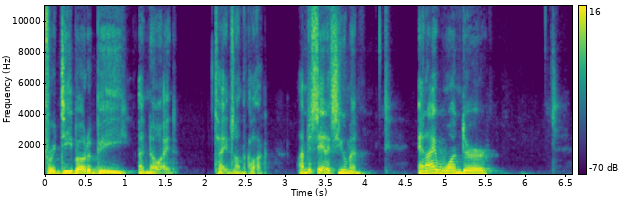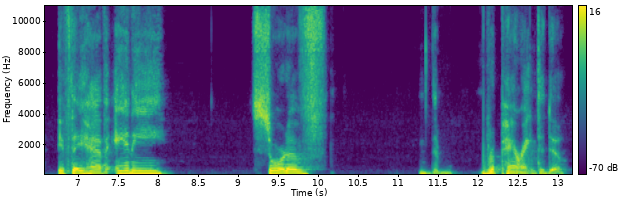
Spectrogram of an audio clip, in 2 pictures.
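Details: Male host with dysphonia about five to five and a half weeks after vocal cord surgery; he reports daily improvement but likely unchanged from yesterday after heavy voice use and no sleep.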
